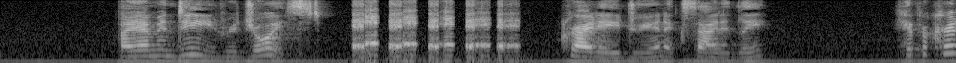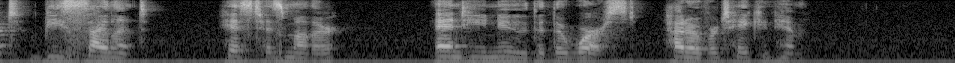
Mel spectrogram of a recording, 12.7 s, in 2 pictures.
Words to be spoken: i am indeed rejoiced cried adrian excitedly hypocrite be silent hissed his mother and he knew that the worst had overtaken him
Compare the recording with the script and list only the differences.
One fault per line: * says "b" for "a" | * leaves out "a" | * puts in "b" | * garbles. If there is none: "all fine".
all fine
